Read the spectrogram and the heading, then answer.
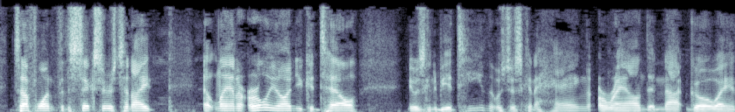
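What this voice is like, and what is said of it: Sick-sounding, strained voice. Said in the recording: “games like this don't do this to your voice. It's just a thing passing through, the dreaded upper respiratory infection.”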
